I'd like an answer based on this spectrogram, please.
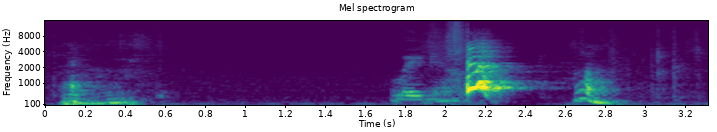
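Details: A short burst of excited barking from Waffle, a male Corgi, during trick training after being told to lie down, with a brief bark, a louder higher yelp and a final lower bark, separated by quiet.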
